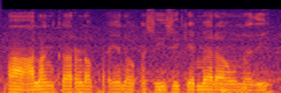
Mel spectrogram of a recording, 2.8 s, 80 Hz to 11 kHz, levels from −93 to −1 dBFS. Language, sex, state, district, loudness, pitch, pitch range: Telugu, male, Telangana, Hyderabad, -19 LUFS, 110 Hz, 110-115 Hz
